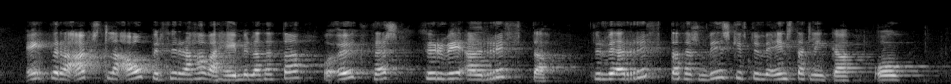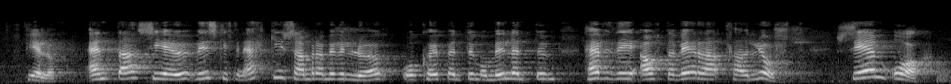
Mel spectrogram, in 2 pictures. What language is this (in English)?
Icelandic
